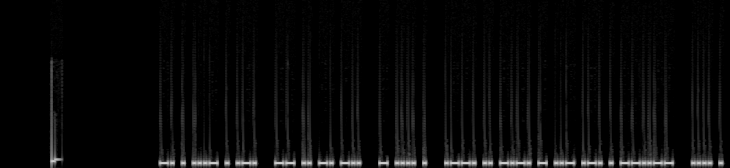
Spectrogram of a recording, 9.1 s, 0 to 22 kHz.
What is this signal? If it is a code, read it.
Morse code, heard as a keyed tone, about 34 wpm, 700 Hz. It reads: NEVER MIND THE PICTURE, HE
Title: Sentences from Top 1000 Words - Review Part 1 - 35wpm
